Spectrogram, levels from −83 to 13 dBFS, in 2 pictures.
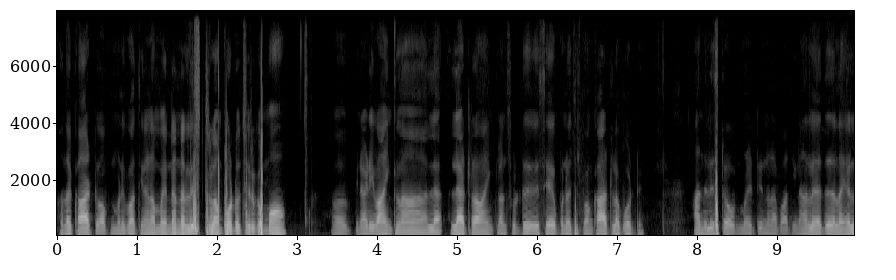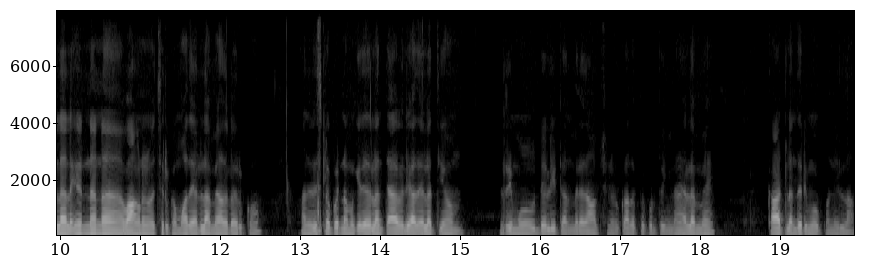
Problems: none marked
